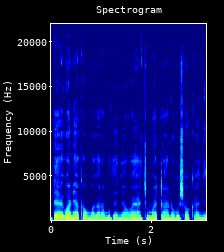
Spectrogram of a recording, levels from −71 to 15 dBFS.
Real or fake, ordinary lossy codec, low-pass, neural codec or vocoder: real; none; none; none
